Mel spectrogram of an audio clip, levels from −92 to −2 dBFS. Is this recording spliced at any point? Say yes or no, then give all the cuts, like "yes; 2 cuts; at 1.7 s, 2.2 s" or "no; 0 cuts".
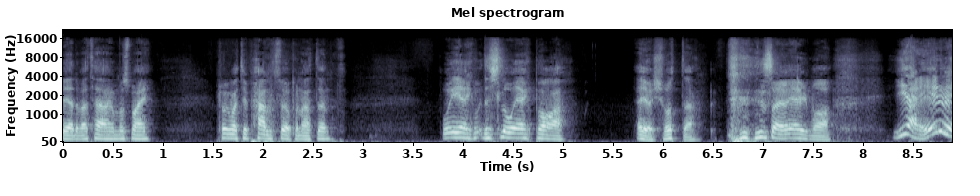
no; 0 cuts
